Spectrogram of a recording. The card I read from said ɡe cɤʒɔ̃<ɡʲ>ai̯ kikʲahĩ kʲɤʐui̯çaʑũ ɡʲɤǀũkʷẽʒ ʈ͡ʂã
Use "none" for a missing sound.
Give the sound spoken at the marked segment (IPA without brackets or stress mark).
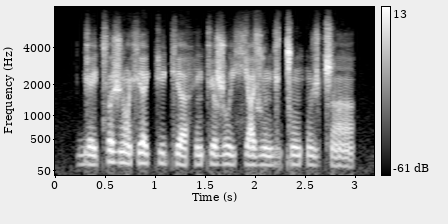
xʲ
